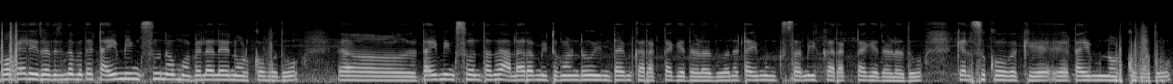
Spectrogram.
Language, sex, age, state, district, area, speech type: Kannada, female, 45-60, Karnataka, Mysore, urban, spontaneous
